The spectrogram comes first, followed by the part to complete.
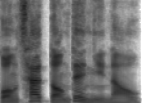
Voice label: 黃蚻當得人惱, 客語

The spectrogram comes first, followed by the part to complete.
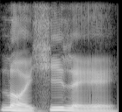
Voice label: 來去吔, 客語

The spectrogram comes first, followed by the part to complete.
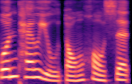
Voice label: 搵豆油當好食, 客語

